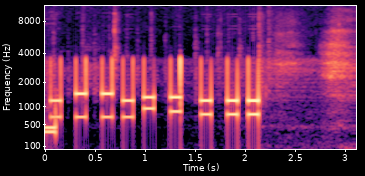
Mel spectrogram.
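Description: Touch-tone dialing on a radio studio phone line: a low tone followed by nine evenly spaced, clean beeps of dual tones, close and clear, then a faint hiss of line noise as the call connects.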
